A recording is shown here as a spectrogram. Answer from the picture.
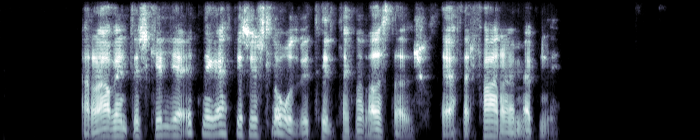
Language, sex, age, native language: Icelandic, male, 40-49, Icelandic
